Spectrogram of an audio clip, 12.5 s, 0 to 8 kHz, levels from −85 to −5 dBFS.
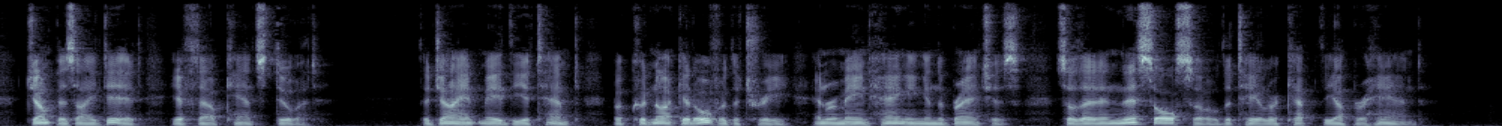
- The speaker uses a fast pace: No, average, 180 wpm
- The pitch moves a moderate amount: Yes, average, 3.3 semitones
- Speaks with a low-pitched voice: Yes, very low, 85 Hz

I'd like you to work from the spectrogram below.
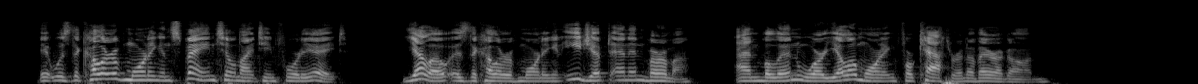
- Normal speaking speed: Yes, average, 150 wpm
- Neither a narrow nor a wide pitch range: Yes, average, 4.2 semitones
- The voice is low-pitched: No, medium, 165 Hz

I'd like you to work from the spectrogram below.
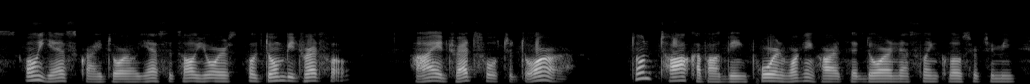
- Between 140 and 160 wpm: No, average, 180 wpm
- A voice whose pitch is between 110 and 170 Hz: Yes, medium, 140 Hz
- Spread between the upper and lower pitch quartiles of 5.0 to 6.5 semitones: No, average, 3.2 semitones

